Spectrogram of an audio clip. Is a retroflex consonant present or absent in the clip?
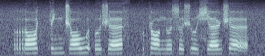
present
